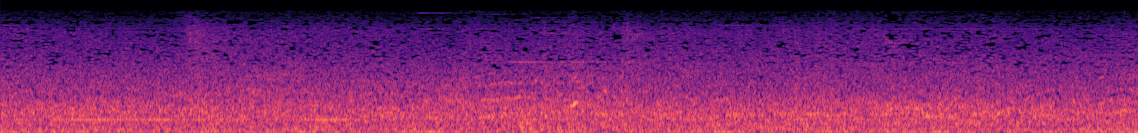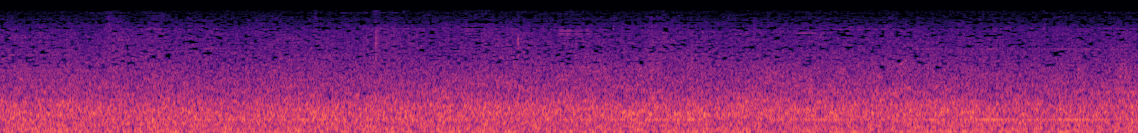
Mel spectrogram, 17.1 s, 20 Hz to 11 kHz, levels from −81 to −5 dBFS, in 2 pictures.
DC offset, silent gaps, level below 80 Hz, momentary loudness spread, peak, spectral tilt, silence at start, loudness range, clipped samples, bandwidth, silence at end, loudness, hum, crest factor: under 0.1%; none; -38 dBFS; 1 LU; -14 dBFS; -6.5 dB/octave; 0 s; 1 LU; under 0.1%; 8.8 kHz; 0 s; -28 LUFS; none; 14 dB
